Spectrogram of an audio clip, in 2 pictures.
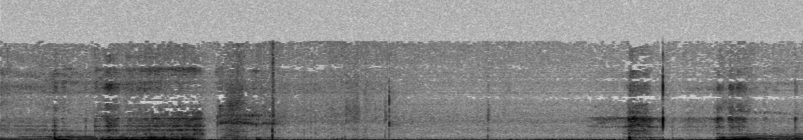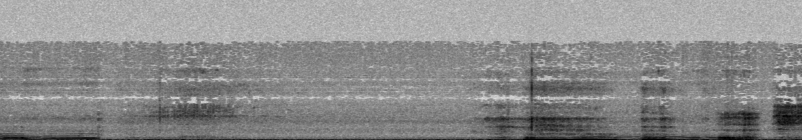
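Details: Pitbull dog snoring in sleep: low rumbling snores in a few bursts with quiet pauses between; ordinary snoring.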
